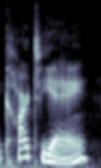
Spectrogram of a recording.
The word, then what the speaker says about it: Cartier: The multi-billionaire owner of luxury jewelry company Cartier, and I know how to pronounce that because I was just in Paris, has revealed his greatest fear.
